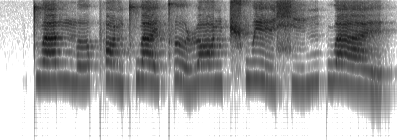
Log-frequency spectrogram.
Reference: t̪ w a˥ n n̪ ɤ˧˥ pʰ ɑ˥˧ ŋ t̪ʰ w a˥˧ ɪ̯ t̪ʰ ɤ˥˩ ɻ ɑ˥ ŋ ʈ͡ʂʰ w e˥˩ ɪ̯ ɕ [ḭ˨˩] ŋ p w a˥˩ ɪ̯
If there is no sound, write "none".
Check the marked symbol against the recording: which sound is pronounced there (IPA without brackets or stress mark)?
i˧˥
